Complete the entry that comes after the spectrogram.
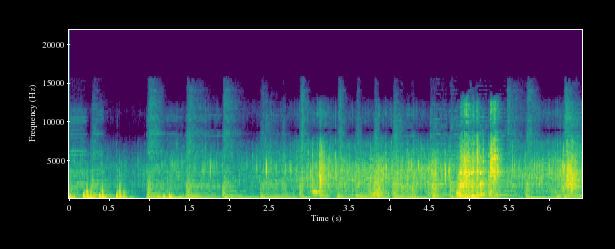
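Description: Rice frying and sizzling in a nonstick pan while a silicone spatula stirs and scrapes it, with a few sharp scraping strokes in the first second. Black beans are tipped in partway through, and the sizzling is loudest about five seconds in.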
